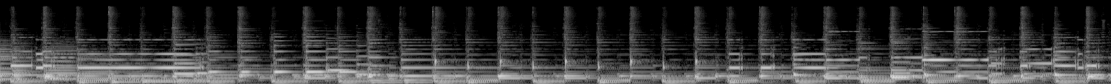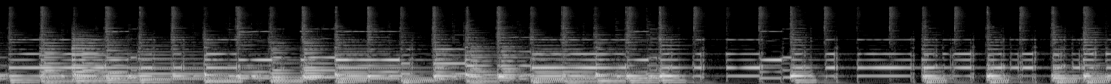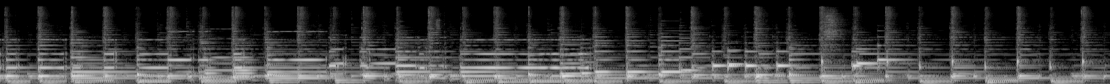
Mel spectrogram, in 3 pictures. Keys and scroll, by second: 6.5 6, 6.8 Return, 9.0 super+d, 32.1 super+a.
